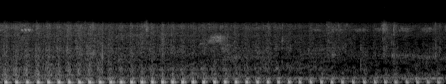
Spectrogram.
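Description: Motorcycle engine idling steadily, a fast, even putter of about a dozen beats a second, growing a little fainter toward the end.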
